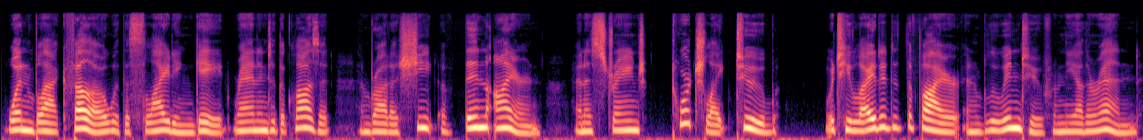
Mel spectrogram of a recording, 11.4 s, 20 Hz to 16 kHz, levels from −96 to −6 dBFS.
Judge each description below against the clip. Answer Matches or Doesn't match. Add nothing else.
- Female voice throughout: Matches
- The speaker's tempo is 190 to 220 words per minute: Matches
